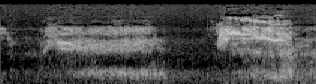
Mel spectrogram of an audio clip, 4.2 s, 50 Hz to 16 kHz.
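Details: Young white storks returning to the nest and meeting their parents on 17 August 2024, picked up by an online nest camera; two long, breathy, hissing wheezes with a rough, noisy texture, separated by a short silence.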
